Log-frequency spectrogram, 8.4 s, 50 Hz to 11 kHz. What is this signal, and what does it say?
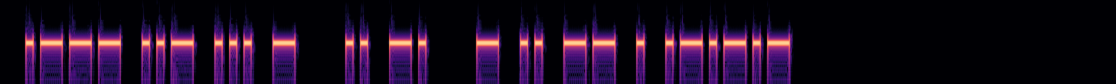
Morse code, heard as a keyed tone, about 22 wpm, 700 Hz. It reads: JUST IN TIME.
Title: Sentences from Top 1600 Words 22wpm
